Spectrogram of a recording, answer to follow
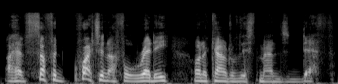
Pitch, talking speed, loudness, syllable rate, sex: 150 Hz, 215 wpm, -22 LUFS, 6.3 syllables/s, male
